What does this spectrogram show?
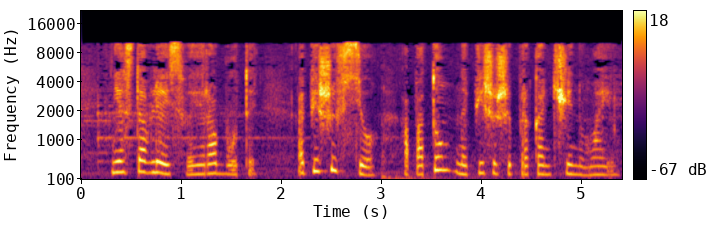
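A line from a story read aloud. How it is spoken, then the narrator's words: Quiet speech. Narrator (Russian): Мученик же тихо проговорил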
